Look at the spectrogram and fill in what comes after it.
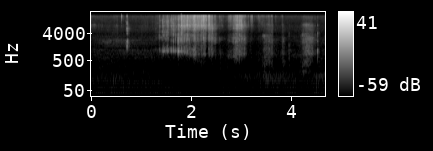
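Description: Biting into and crunching a puffed Cheetos Colmillos snack, loudest about a second and a half in, followed by softer chewing crunches.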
